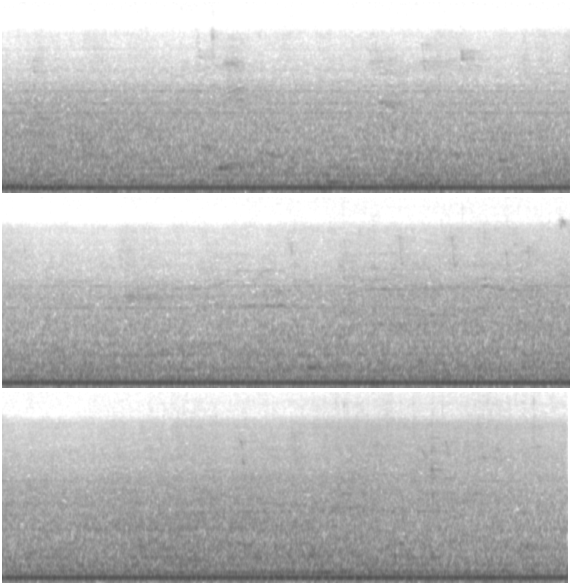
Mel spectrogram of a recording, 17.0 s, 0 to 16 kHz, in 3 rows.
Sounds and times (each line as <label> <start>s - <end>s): noise of the city 0.0s - 17.0s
